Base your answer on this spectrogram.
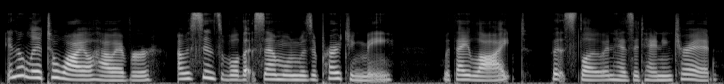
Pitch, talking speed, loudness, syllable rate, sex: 225 Hz, 180 wpm, -18 LUFS, 5.4 syllables/s, female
